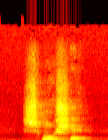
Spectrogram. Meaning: diminutive of smoes
- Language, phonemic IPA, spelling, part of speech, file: Dutch, /ˈsmuʃə/, smoesje, noun, Nl-smoesje.ogg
